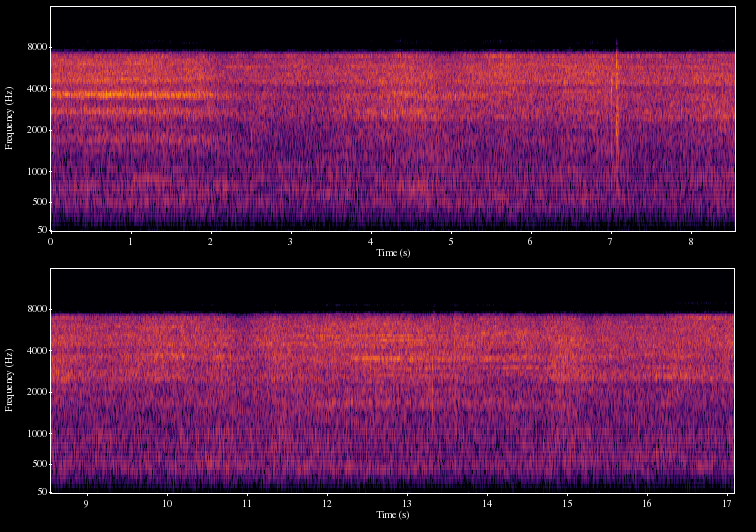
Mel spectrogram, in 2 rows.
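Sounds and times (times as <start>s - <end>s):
sharp click: 7.0s - 7.2s.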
